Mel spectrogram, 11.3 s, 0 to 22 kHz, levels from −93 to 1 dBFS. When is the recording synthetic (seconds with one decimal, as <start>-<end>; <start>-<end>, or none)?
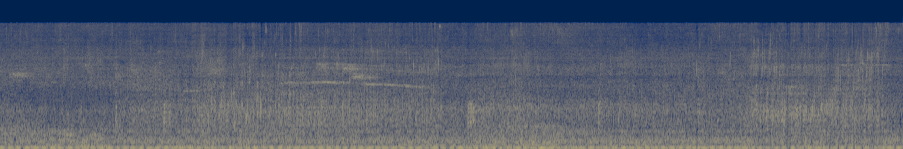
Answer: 0.4-1.5; 2.7-3.3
